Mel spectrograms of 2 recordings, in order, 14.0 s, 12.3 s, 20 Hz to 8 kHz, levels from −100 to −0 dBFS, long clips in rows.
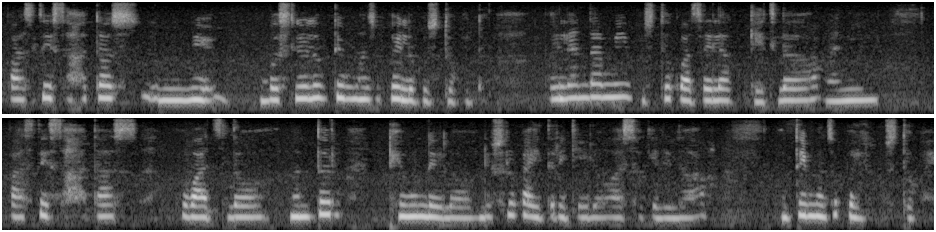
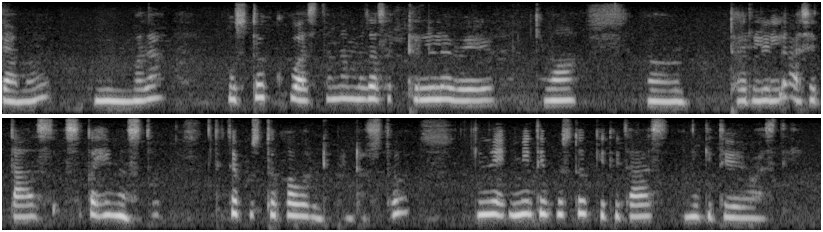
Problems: constant background noise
